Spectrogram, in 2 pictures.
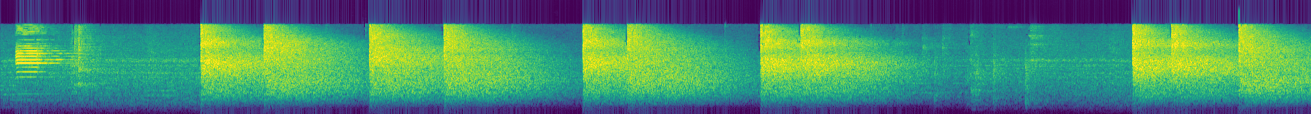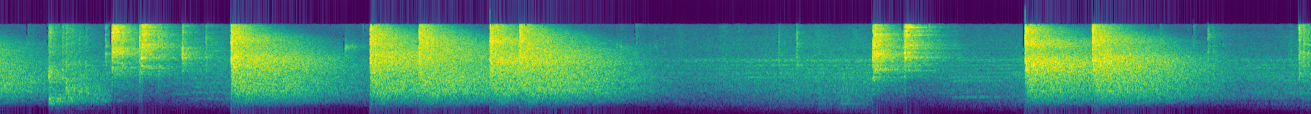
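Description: A pistol fired more than a dozen times at an uneven pace, each shot sharp and followed by a long ringing tail in the enclosed range bay, with two gaps of several seconds between strings. It opens with the shot timer's short high beep.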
